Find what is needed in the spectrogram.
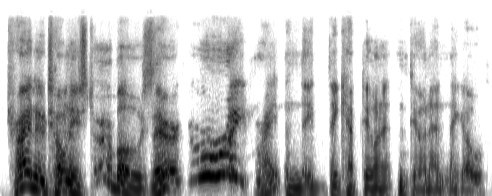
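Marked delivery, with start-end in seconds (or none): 0.1-2.5 put-on old Tony the Tiger, voice cracking high; Thurl Ravenscroft. Retelling the old actor's failing tagline take, cracking voice. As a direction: imitate an ageing mascot actor straining up on GREAT. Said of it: "it was cracking".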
